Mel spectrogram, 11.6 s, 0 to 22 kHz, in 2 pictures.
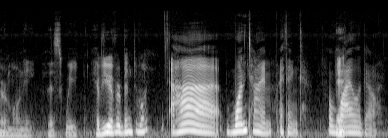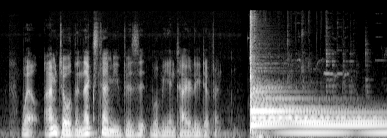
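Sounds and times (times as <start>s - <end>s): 
speech: 0.7s - 9.2s
peace bell ringing in a park: 9.6s - 11.6s.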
